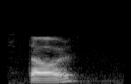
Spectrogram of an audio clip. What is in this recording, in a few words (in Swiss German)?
"tal", alsace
